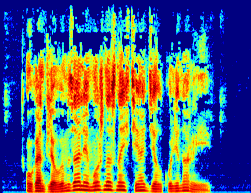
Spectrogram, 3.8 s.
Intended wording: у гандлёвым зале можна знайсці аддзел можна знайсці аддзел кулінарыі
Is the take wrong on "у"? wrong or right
right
